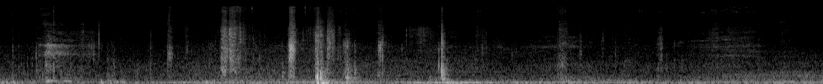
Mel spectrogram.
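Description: Getting out of a car and walking to its rear door: scattered clicks, footsteps and handling noise, with one loud thump, a car door shutting, about three seconds in, over a low steady hum.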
